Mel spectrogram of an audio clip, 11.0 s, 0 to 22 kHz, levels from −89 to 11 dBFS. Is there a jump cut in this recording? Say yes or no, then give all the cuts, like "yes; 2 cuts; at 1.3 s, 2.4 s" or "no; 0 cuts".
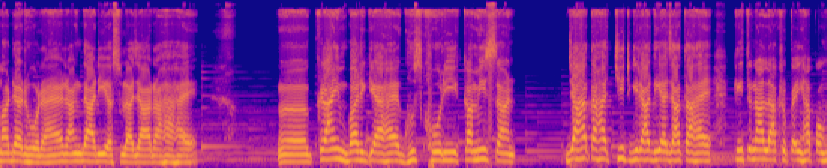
no; 0 cuts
